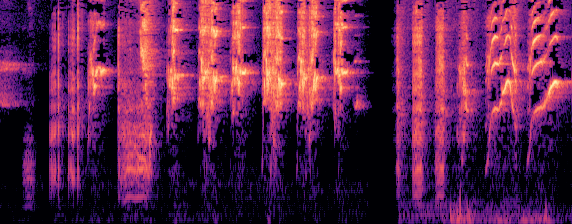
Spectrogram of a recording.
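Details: Lure chatter of a white-eyed Javan myna bobbing its head: dense, honking, squawky bursts in quick succession with high whistled slurs, a brief pause, then rising whistles over a low rumble.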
